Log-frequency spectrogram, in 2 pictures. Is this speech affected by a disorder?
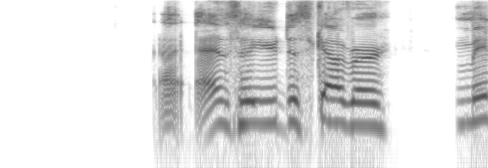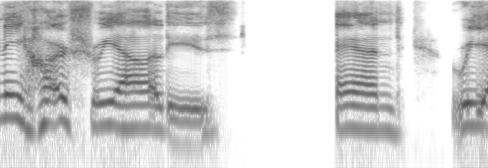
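Yes: cerebral palsy.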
